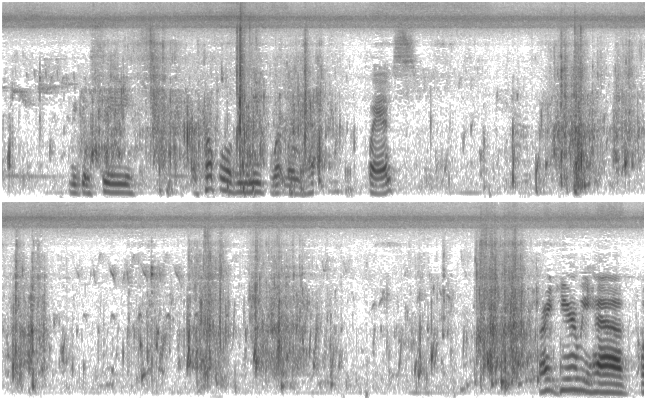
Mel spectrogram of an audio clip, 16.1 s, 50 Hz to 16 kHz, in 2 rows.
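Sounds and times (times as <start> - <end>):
person wading through water: 0.1 - 15.0.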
